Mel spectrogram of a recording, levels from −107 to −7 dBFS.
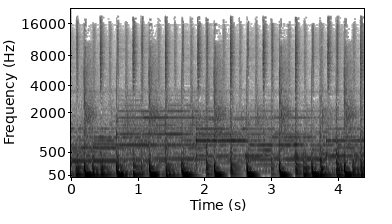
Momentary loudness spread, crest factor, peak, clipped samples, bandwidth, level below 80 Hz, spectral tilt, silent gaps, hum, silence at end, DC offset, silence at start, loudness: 2 LU; 10 dB; -2 dBFS; under 0.1%; 18 kHz; -12 dBFS; -6 dB/octave; none; none; 0 s; under 0.1%; 0 s; -15 LUFS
